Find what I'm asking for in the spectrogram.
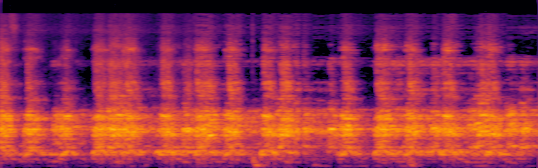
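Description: Several dogs bark loudly and repeatedly in quick overlapping bursts, close by and continuous throughout.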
